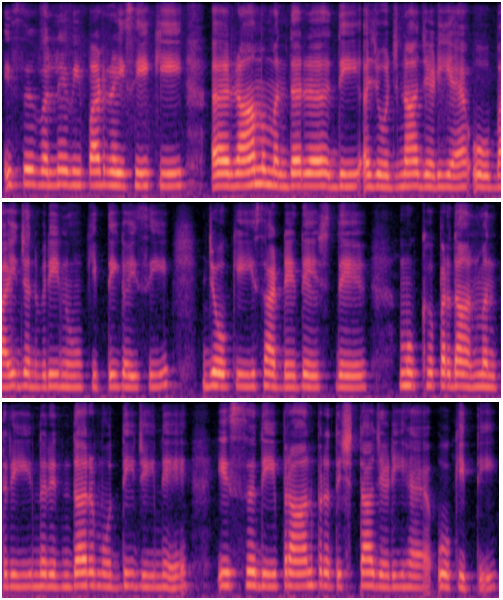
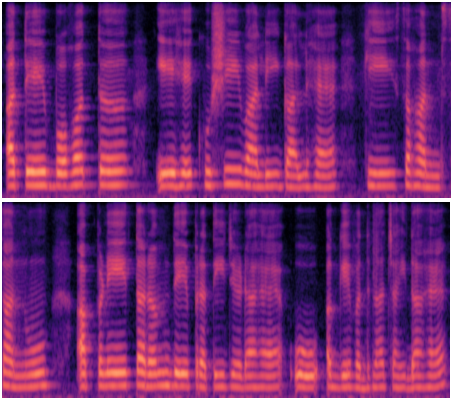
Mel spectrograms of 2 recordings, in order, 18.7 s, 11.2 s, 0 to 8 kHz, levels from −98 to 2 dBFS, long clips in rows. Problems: none marked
